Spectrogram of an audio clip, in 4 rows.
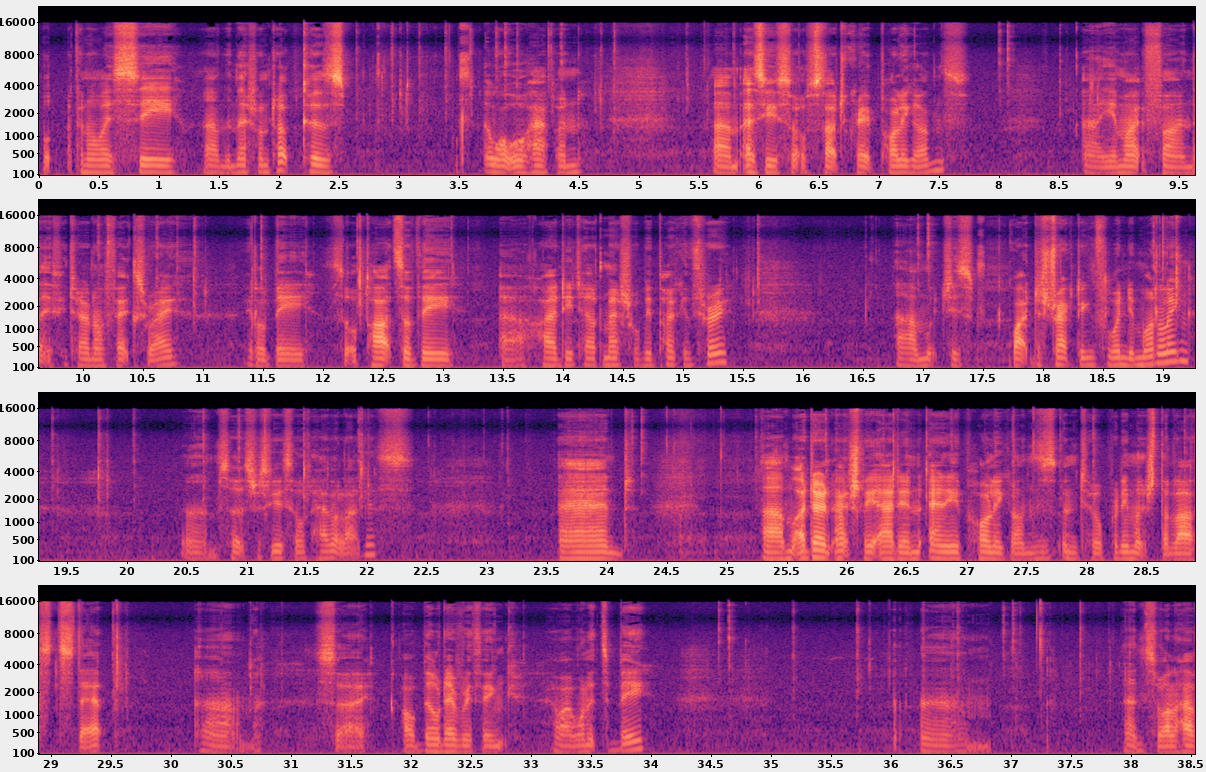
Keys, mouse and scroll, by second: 2.1-3.1 scroll up 2, 2.6 shift+middle click, 3.1 middle click, 3.8 right click, 4.1 shift+right click, 6.6 e, 8.0 click, 8.3-9.1 scroll down 2, 10.0 click, 10.7 shift+middle click, 11.1-12.8 scroll up 3, 11.6 shift+middle click, 16.9 click, 17.5-18.1 scroll down 1, 18.1-18.4 scroll down 2, 18.4 x, 19.0 shift+middle click, 19.7 middle click, 21.1 shift+middle click, 21.1-22.2 scroll up 2, 22.9 right click, 24.2 middle click, 25.3 shift+middle click, 25.9 middle click, 26.8 middle click, 28.3 shift+middle click, 29.0-30.0 scroll up 1, 30.0 e, 34.1 click, 34.5-34.8 scroll down 2, 34.8 middle click, 35.6-35.9 scroll up 1, 35.9 middle click, 35.9-36.6 scroll down 1, 36.6 right click, 37.0 middle click, 37.7 e.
